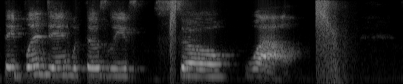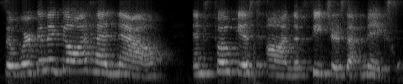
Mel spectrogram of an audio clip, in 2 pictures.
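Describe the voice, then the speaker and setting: Casting: American woman, cheerful zookeeper type teaching kids online, high-pitched voice, roomy echo. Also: a bit bright. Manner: cheery, encouraging zookeeper manner. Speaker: zoo educator. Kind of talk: live online lesson for children. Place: indoor room, online video call. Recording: roomy, echoing sound.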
